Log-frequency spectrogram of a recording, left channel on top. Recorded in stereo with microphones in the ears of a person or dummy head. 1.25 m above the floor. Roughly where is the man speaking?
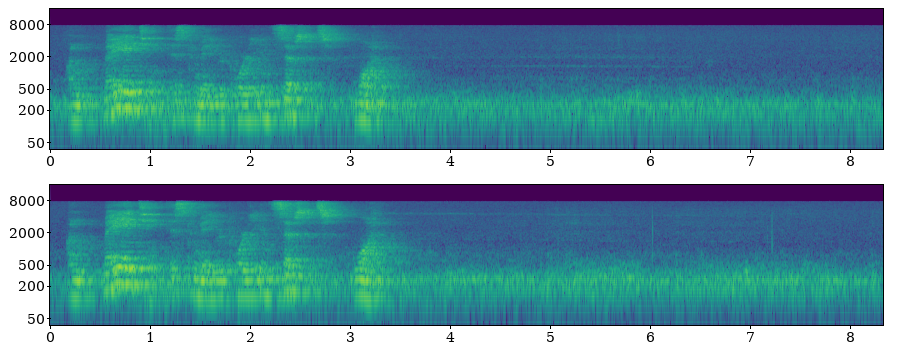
Centre.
